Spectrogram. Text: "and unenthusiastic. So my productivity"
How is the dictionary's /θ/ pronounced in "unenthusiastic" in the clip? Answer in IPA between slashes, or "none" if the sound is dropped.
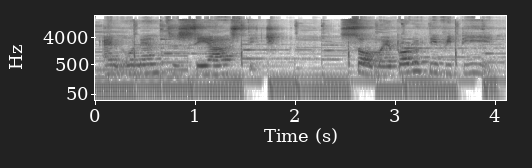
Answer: /t/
